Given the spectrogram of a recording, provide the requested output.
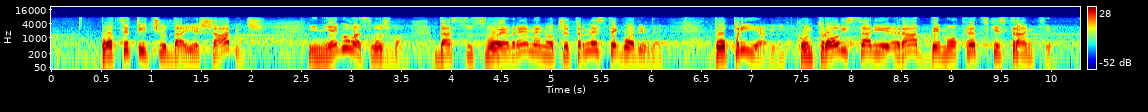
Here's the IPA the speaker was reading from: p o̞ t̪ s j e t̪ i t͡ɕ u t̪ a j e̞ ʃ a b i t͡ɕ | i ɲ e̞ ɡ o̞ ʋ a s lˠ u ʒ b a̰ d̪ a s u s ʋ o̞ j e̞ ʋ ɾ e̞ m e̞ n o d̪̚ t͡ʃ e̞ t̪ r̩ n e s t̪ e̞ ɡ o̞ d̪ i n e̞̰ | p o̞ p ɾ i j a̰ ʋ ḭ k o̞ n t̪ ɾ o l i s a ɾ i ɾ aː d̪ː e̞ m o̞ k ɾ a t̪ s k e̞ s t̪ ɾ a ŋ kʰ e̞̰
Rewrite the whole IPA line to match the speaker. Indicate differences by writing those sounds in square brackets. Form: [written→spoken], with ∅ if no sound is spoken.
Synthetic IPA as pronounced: p o̞ t̪ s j e t̪ i t͡ɕ u [t̪→d̪] a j e̞ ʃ a b i t͡ɕ | i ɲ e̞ ɡ o̞ ʋ a s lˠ u ʒ b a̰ d̪ a s u s ʋ o̞ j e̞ ʋ ɾ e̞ m e̞ n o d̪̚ t͡ʃ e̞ t̪ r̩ n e s t̪ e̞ ɡ o̞ d̪ i n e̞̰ | p o̞ p ɾ i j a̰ ʋ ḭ k o̞ n t̪ ɾ o l i s a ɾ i ɾ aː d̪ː e̞ m o̞ k ɾ a t̪ s k e̞ s t̪ ɾ a ŋ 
